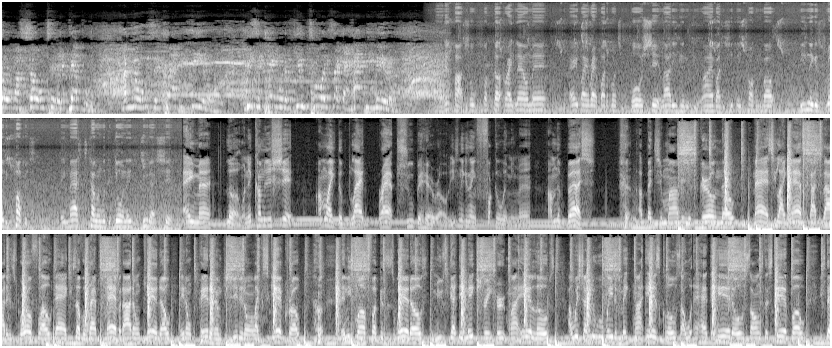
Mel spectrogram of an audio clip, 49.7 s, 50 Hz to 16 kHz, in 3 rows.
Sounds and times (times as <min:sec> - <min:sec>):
Speech: 0:00.0 - 0:01.8, 0:02.4 - 0:04.3, 0:04.9 - 0:07.9, 0:08.8 - 0:28.4, 0:29.0 - 0:32.2
Music: 0:00.0 - 0:10.8, 0:11.5 - 0:15.4, 0:18.2 - 0:49.6.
